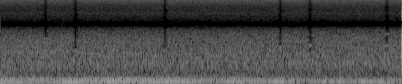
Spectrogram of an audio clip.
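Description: Steady low hum with a few held tones that shift slightly in pitch, from the phacoemulsification machine running in irrigation/aspiration mode while the tip holds the cortex in occlusion.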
